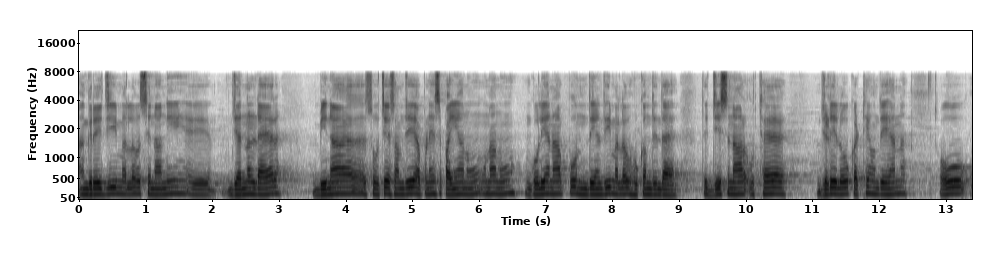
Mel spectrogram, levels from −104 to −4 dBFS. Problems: constant background noise, continuous background conversations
